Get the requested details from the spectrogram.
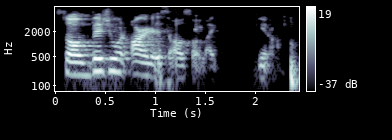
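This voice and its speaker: This woman's voice sits at a fairly low pitch. Her tone is bright and sharp. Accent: New York. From New York City. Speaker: visual artist and content creator. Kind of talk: casual chat.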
